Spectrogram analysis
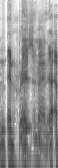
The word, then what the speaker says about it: Krzemien: How would we pronounce it? Krzemien.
